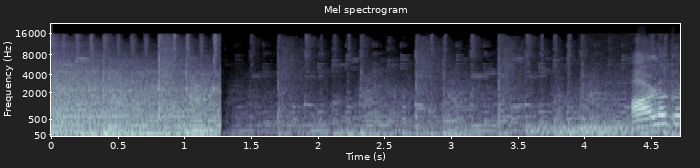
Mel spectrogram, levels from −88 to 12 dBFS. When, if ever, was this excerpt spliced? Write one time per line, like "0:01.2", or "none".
none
